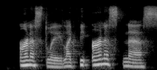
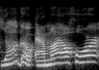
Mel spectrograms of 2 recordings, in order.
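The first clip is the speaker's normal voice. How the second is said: high, louder plaintive wail; mock her helpless pleading, pitched up; whiny Desdemona; 9 semitones higher, 7 dB louder than usual. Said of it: "Desdemona being like".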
